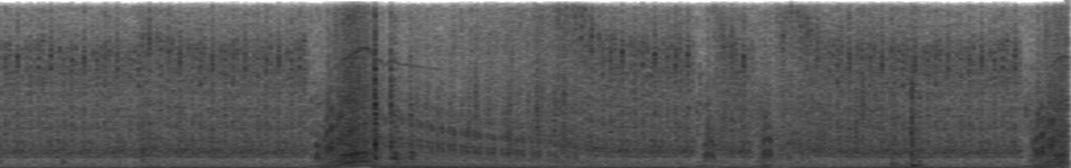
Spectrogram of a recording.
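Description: A car engine roars as it starts, then idles with a deep rumble and revs.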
